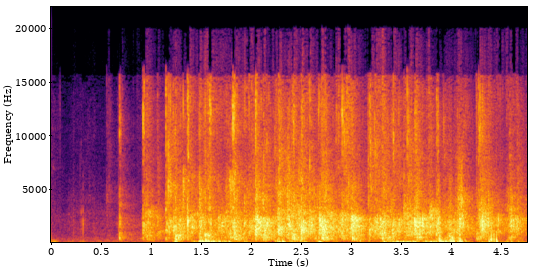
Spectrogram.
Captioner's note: audience claps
